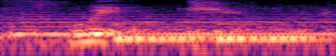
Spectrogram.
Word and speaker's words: fleek: No, that's not a freak with an R. L. Fleek.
